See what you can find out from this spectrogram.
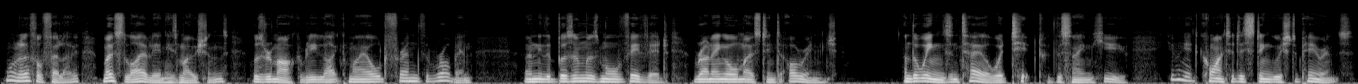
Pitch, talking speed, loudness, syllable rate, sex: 120 Hz, 190 wpm, -17 LUFS, 6.3 syllables/s, male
